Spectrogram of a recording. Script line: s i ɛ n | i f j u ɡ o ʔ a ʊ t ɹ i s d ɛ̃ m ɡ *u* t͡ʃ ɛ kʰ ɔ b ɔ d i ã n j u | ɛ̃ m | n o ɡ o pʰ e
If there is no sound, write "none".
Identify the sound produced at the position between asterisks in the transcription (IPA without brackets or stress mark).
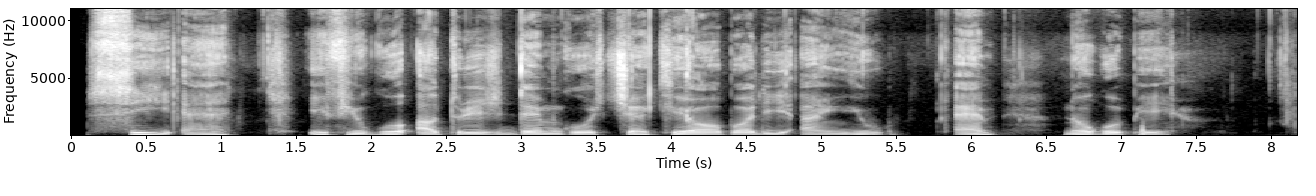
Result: o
